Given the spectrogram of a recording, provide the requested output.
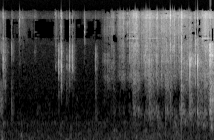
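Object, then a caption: Bar of soap. A craft knife blade scrapes across a small, solid cream-white soap bar held in the hand, raising fine shavings. Sparse, bright crisp scratches and ticks in the first half build into a denser, louder, continuous crunchy scraping toward the end.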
